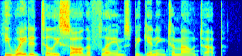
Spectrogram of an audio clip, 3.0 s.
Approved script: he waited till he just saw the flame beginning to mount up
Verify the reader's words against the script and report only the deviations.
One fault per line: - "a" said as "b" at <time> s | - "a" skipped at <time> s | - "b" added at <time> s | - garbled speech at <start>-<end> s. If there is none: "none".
- "just" skipped at 0.7 s
- "flame" said as "flames" at 1.1 s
